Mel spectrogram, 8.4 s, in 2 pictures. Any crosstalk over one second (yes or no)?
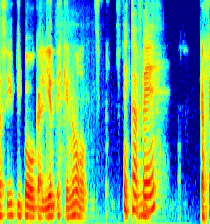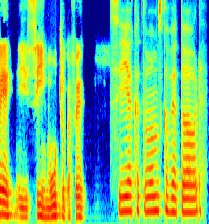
no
